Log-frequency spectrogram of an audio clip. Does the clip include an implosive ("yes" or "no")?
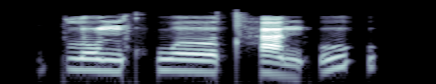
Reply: no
